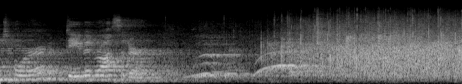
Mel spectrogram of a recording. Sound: applause

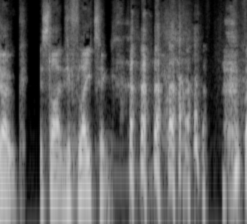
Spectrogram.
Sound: laughs

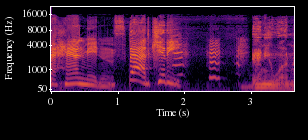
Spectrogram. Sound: Merle sniggers

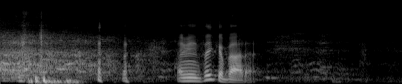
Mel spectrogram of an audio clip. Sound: audience laughs; laughs

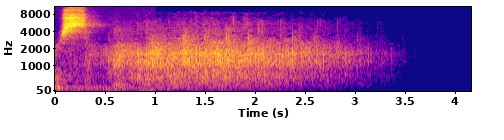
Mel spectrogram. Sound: audience applauding

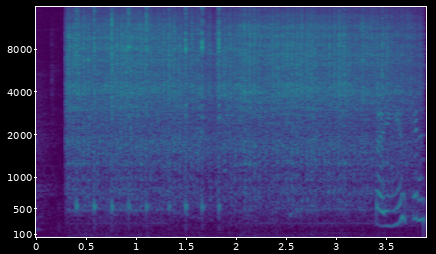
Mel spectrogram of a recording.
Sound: mixer whirring

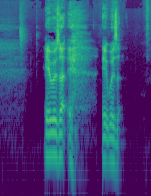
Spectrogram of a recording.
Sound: sighing

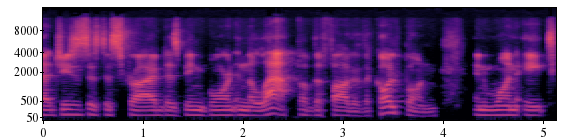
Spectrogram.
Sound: speaking greek

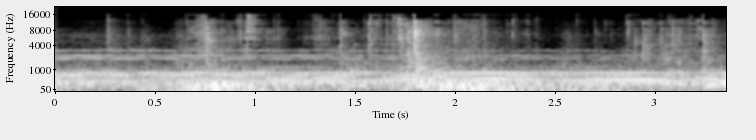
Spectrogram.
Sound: key turning and door opening

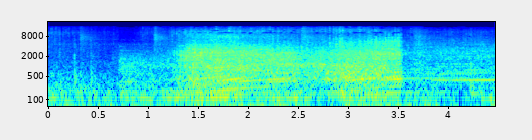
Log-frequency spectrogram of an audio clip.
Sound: engine Revs

